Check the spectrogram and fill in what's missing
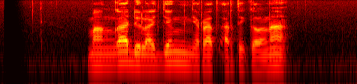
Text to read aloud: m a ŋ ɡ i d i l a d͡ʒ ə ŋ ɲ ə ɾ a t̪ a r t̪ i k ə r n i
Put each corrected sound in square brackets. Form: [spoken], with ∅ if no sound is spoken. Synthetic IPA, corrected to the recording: m a ŋ ɡ [a] d i l a d͡ʒ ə ŋ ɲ ə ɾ a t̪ a r t̪ i k ə [l] n [a]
